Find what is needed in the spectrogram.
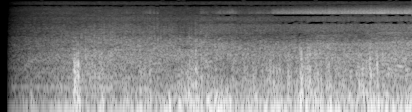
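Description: Low, steady road rumble of a car being driven, heard from inside the car, with wind buffeting on the microphone. It fades in at the very start, and a couple of light knocks sound through it.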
